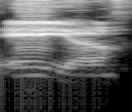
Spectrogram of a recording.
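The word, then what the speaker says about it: 예요: ayo becomes yayo, but when spoken, yayo is almost always pronounced ayo, which admittedly is a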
